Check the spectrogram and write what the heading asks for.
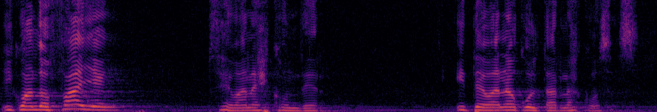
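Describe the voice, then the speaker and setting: Female pastor preaching with emphatic repetition; tense, bright delivery in an echoing church hall. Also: mid-range voice, normal speed. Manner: emphatic, repeats key phrases for weight. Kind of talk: sermon at a women's conference. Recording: reverberant hall with faint music.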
